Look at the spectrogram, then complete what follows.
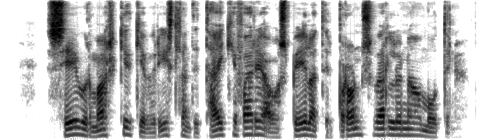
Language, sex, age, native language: Icelandic, male, 40-49, Icelandic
